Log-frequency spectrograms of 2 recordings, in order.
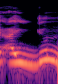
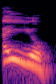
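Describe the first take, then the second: First: अय्युन said with the nun ending, as the error; wrong nunation. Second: अय्यु ends on a bare u with no n; correct form, no nunation. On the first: Arabic teacher naming the student's error, अय्युन with the un ending. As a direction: end अय्युन on a clear un. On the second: Teacher giving the correction, अय्यु ending on a bare u. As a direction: cut अय्यु off cleanly after the u. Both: Shown as a demonstration. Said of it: "अय्युन नहीं".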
